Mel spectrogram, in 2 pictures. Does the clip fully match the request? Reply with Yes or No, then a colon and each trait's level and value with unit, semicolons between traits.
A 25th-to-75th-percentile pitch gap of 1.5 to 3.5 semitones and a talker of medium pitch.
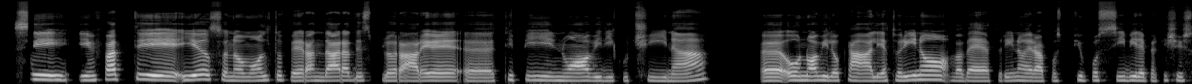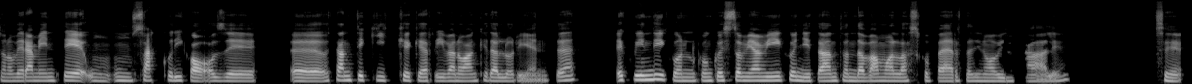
Yes: narrow, 2.5 semitones; medium, 180 Hz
